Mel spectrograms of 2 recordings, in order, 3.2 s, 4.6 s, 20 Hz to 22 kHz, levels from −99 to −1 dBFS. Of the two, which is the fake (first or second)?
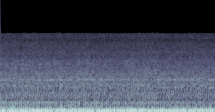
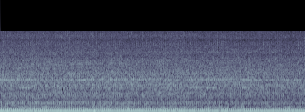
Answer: first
